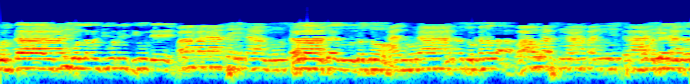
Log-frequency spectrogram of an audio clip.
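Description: Voices chanting an Islamic religious chant, with long held melodic phrases that break every second or two over a steady low tone.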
